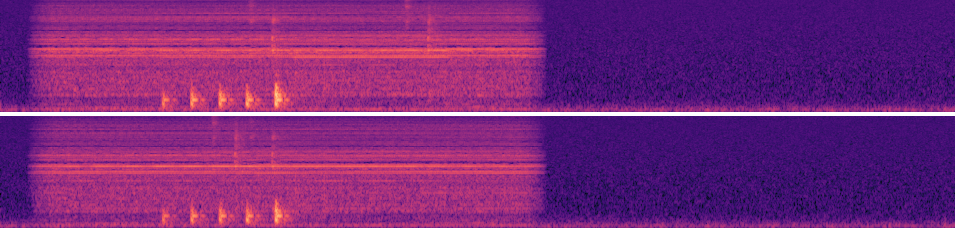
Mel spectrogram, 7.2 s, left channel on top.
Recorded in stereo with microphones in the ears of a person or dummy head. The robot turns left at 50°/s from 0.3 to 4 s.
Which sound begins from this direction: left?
Knocking, at 1.2 s.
